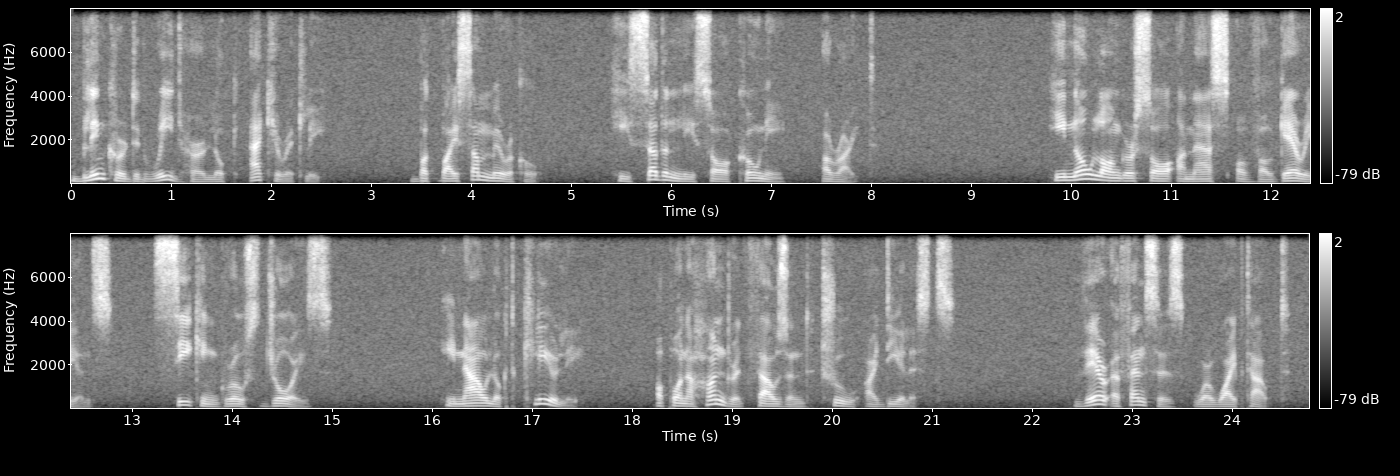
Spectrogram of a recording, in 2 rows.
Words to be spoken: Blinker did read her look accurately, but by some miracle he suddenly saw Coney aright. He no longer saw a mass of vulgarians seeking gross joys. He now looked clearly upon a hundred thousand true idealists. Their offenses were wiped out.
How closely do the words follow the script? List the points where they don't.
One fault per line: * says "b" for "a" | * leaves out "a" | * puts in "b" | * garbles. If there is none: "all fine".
all fine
